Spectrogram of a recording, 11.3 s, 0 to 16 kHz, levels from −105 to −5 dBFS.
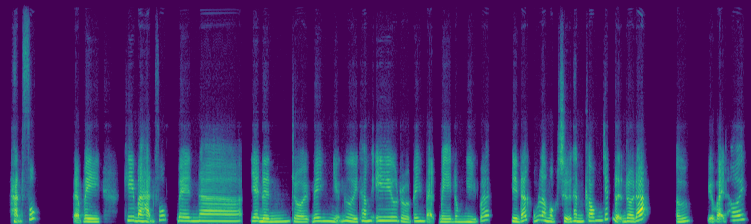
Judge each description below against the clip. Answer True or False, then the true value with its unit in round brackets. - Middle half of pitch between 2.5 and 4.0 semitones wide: True (3.6 semitones)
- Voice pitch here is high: True (240 Hz)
